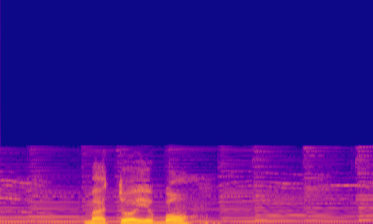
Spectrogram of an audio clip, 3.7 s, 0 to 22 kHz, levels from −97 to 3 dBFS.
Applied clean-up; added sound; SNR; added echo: none; Harp; 18 dB; none.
